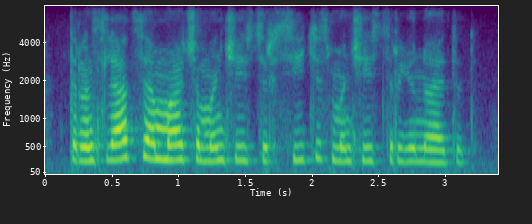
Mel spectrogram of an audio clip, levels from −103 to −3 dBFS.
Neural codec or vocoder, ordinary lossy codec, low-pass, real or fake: none; Opus, 24 kbps; 7.2 kHz; real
